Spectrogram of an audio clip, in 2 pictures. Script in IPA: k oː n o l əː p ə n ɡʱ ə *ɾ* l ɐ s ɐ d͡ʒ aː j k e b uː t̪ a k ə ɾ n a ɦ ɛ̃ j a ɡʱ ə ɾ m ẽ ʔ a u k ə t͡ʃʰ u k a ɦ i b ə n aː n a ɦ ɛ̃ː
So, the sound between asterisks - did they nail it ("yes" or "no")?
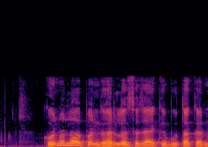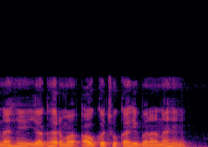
yes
